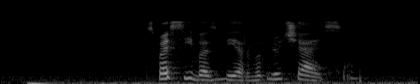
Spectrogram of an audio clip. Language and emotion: Russian, neutral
